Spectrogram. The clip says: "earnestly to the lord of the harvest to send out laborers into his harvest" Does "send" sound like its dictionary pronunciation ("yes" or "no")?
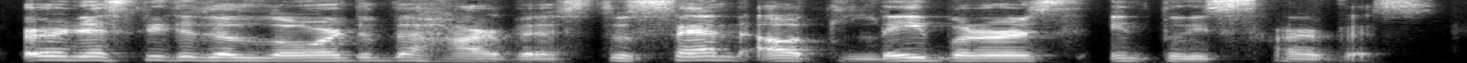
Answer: yes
